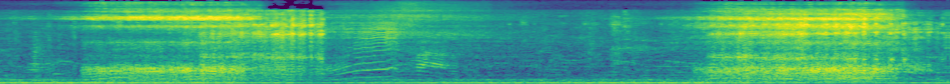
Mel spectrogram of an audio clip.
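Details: Two young women snoring hard after a long night of partying and drinking: loud, harsh snoring with rattling breaths in and out over a steady low hum.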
